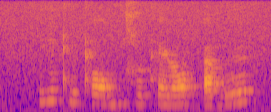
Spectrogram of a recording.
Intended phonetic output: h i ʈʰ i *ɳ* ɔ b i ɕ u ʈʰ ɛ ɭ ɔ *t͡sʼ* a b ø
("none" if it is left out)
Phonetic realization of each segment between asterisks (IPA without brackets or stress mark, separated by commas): ʈʰ, t͡sʼ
